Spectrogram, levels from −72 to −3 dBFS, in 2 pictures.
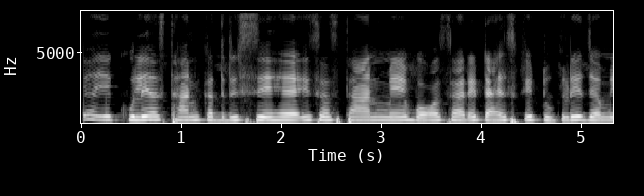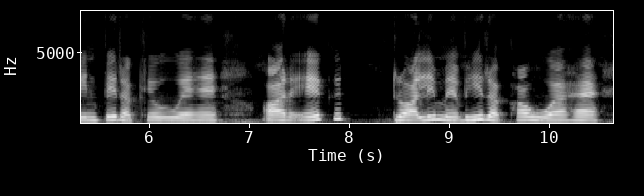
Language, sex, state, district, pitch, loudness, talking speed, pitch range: Hindi, female, Jharkhand, Garhwa, 235 Hz, -16 LUFS, 160 wpm, 225-255 Hz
